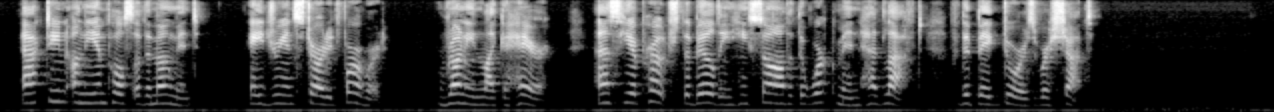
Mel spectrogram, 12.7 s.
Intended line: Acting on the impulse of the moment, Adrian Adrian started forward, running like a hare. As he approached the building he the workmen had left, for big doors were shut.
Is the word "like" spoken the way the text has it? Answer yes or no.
yes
